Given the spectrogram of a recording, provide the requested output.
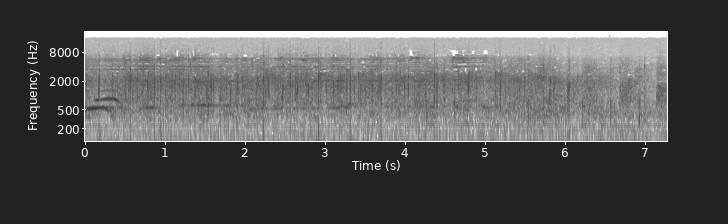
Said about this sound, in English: Also, I'd like to express my gratitude to all the devotees who come from far to make this event possible. Please, everyone, round of applause.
